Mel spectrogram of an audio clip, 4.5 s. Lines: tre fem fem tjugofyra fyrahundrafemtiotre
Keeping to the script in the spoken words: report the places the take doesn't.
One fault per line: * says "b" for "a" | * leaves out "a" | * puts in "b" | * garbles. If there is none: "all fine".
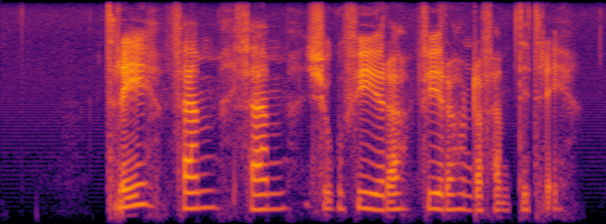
all fine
